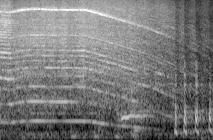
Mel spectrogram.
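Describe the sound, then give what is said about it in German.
A high-pitched, drill-like whine rings out steadily, then its pitch slowly sinks as the motor winds down, followed by a few quick clattering knocks near the end. “Ich dachte nur, das klingt wie beim Zahnarzt.”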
